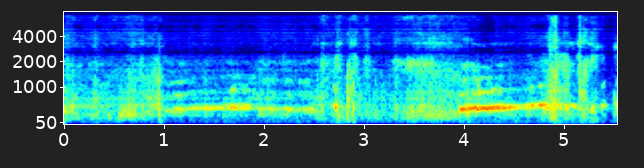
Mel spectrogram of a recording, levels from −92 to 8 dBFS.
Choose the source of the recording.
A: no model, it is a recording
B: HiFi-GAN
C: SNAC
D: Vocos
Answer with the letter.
B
